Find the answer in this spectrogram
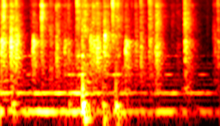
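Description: Scattered applause from a small club audience, irregular claps over a steady low hum from the stage, fading away near the end.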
